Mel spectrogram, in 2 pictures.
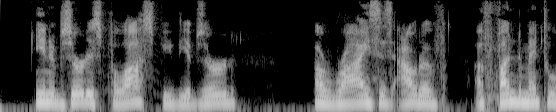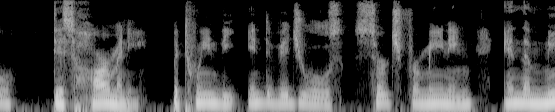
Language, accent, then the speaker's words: English; Texas, United States; Now, I grew up in Gulf Coast, Texas. I can tell you flat.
